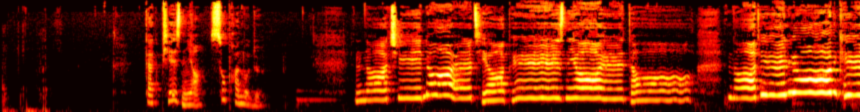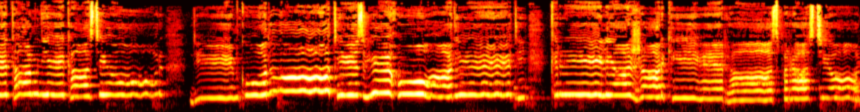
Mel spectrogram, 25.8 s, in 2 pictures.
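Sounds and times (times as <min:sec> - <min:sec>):
soprano singing: 0:05.3 - 0:25.7.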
